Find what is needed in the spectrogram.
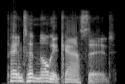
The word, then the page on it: pentanoic acid: British English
